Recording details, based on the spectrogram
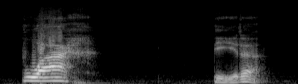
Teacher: não pronuncia o E, e o R vem, né, como se fosse no final só da palavra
